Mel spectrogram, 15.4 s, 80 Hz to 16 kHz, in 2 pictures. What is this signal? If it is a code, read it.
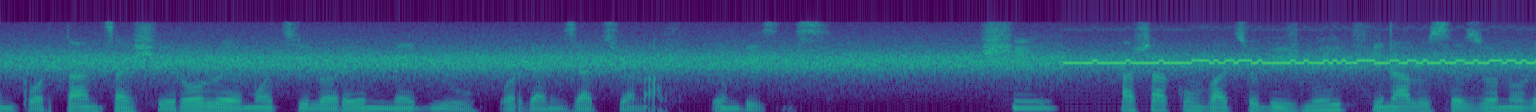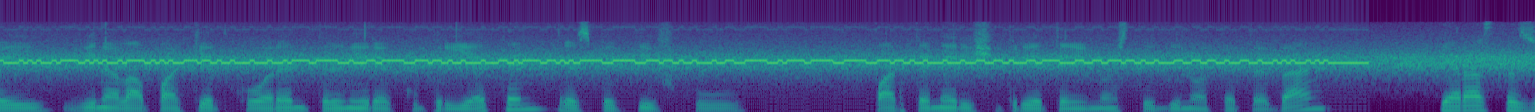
RTTY (45.45 baud, 170 Hz shift), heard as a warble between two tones, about 2050 Hz centre, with radio static, a narrow filter and speech in Romanian. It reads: 69810 63636 13575 73455 25355 18798 80066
